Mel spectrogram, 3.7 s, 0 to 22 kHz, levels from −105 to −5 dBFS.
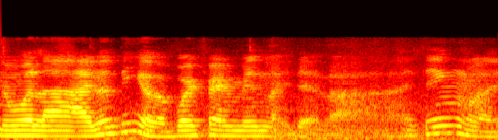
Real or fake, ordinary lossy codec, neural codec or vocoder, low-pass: real; none; none; 7.2 kHz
